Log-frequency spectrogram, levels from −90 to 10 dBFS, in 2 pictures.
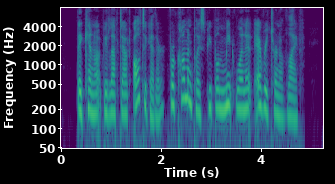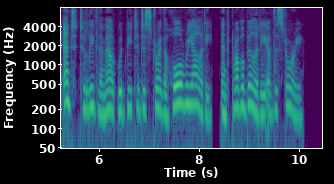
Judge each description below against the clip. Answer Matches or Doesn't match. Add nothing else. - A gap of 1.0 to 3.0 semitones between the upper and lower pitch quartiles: Doesn't match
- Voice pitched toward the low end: Doesn't match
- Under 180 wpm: Doesn't match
